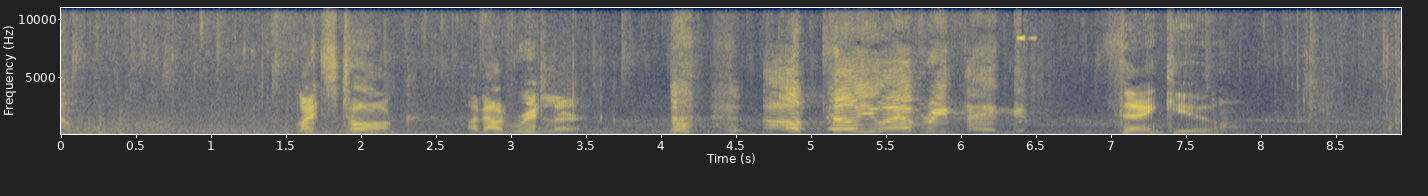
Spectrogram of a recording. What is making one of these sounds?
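A man with a deep, low voice speaks calmly and menacingly.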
